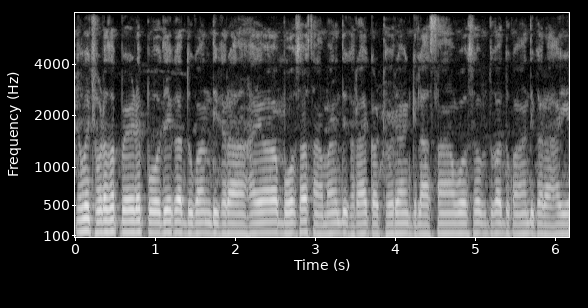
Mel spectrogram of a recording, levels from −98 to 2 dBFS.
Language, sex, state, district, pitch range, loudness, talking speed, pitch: Hindi, male, Maharashtra, Washim, 130-140 Hz, -16 LUFS, 245 wpm, 135 Hz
